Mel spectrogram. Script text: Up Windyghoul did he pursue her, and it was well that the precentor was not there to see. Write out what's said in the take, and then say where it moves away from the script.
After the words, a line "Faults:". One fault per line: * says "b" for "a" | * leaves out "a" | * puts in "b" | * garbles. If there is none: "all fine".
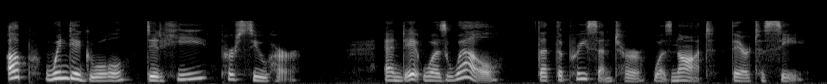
Up Windyghoul did he pursue her, and it was well that the precentor was not there to see.
Faults:
all fine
